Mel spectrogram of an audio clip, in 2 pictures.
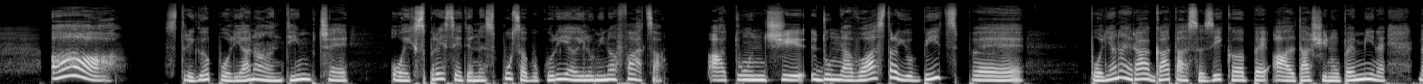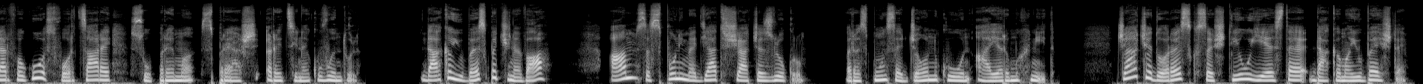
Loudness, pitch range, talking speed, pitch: -13 LUFS, 180-225 Hz, 135 wpm, 200 Hz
